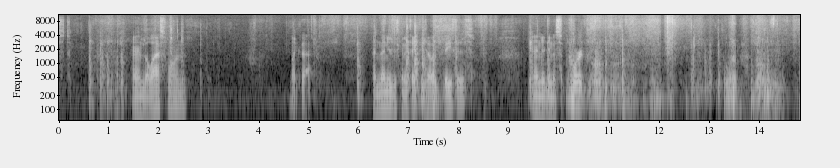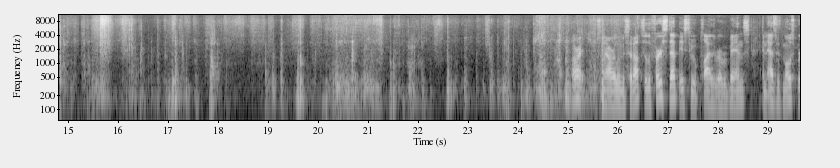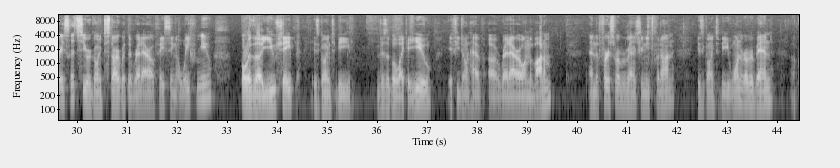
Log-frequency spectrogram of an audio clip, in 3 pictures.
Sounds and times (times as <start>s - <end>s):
Inside, small room: 0.0s - 44.4s.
